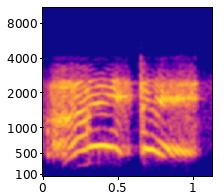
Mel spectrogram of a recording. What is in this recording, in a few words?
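Serbian enemy detected mood high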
